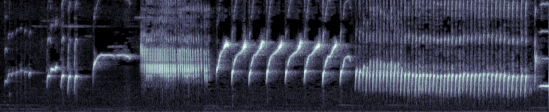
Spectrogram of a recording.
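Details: A canary in full song, played to encourage silent or learning canaries: clipped whistles, a buzzy note, a run of quick rising chirps, and a long buzzing roll to the end.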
